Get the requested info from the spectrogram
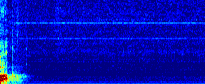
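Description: Steady low electrical mains hum from the microphone and sound system, heard in a pause between spoken phrases. A man's last word dies away in room echo at the very start.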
